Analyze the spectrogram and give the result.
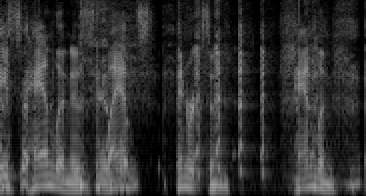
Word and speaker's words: Hanlon: A lot of people say his name wrong, and I don't know why. It's something. – Hanlon? – It's burned into my head. It's Hanlon.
